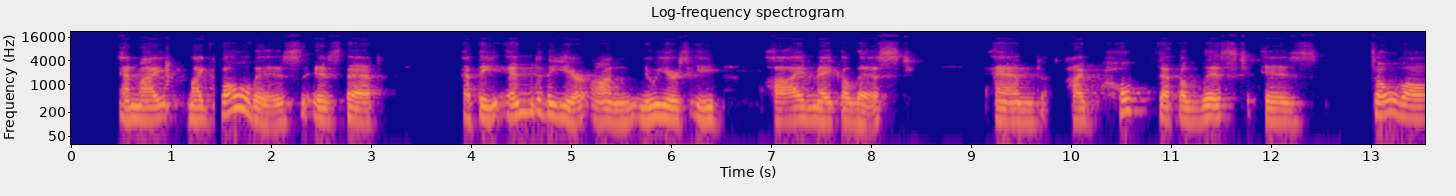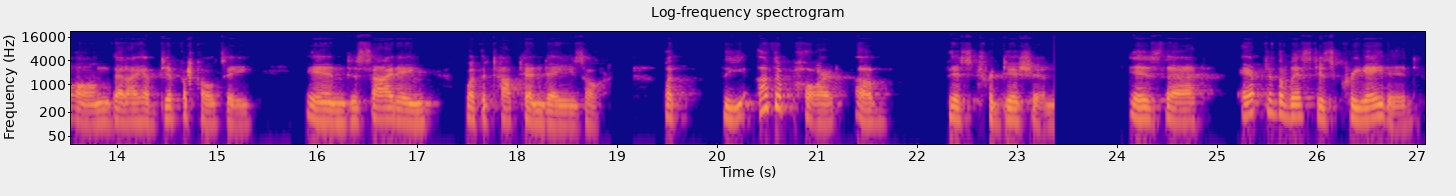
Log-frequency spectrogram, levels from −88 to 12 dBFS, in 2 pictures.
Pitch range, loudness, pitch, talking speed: 115-150 Hz, -19 LUFS, 130 Hz, 125 wpm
